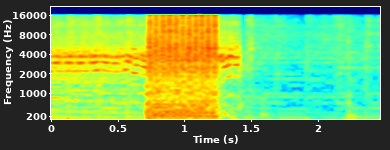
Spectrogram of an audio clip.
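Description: Background rock music. About three-quarters of a second in, a cordless impact driver gives a brief, loud, rapid rattle of about half a second, driving a screw into the wall panel.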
